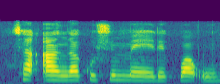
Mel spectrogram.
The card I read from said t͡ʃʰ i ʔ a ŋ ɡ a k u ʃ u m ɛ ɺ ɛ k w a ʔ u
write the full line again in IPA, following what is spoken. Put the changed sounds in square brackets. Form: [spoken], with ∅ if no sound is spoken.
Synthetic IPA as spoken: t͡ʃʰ [a] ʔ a ŋ ɡ a k u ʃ u m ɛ ɺ ɛ k w a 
